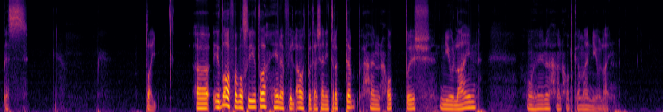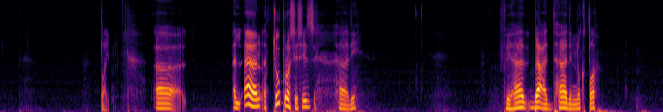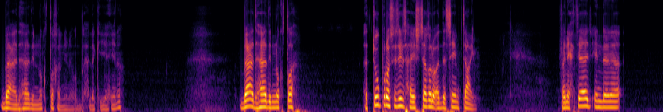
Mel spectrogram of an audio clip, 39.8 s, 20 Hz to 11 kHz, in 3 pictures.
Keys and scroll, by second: 5.2 Right, 5.8-12.3 typing, 10.0 Up, 11.3 Left.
